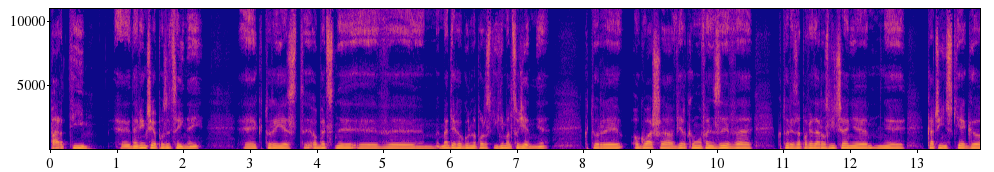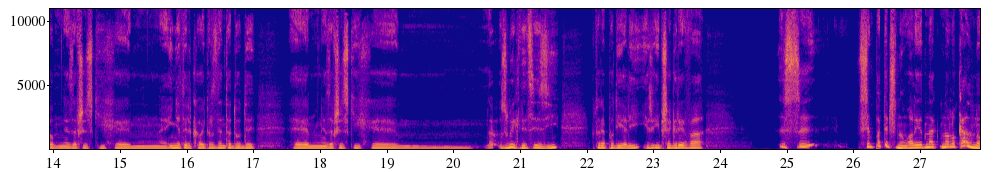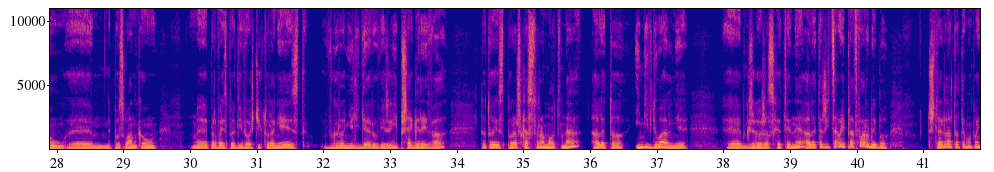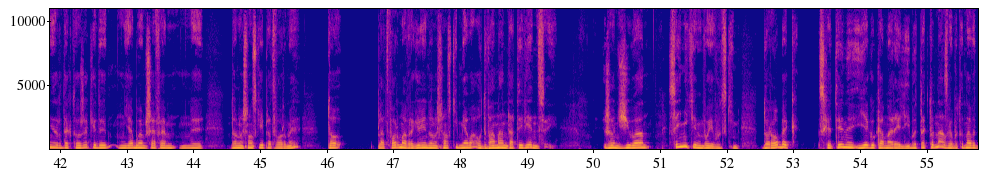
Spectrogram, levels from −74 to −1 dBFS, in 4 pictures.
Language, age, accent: Polish, 40-59, native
